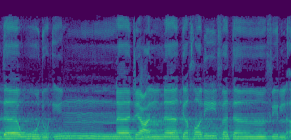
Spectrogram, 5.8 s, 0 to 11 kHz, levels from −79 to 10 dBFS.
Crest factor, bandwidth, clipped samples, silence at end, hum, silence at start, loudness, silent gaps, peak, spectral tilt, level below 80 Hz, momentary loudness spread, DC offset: 14 dB; 10 kHz; under 0.1%; 0 s; none; 0 s; -16 LUFS; none; -2 dBFS; -5.5 dB/octave; -48 dBFS; 6 LU; under 0.1%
